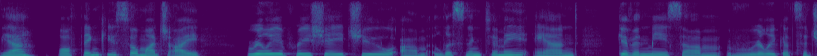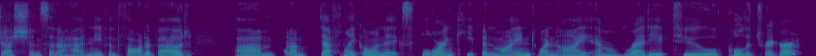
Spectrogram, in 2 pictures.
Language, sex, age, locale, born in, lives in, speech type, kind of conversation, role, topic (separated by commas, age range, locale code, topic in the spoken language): English, female, 45-49, en-DE, Germany, United States, conversation, advice, user, How can I plan my dream vacation within a budget?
